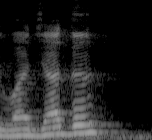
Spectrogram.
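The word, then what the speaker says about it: وجدت: So Qari says, because these two are very close to each other, he does not recite dal, but he recites ta twice. So now the sound is wajadtu, not wajadtu anymore.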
